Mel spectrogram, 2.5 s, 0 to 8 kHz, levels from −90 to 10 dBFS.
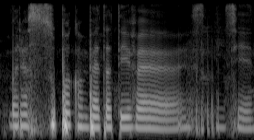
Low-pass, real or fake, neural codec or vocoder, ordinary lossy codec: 7.2 kHz; real; none; none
